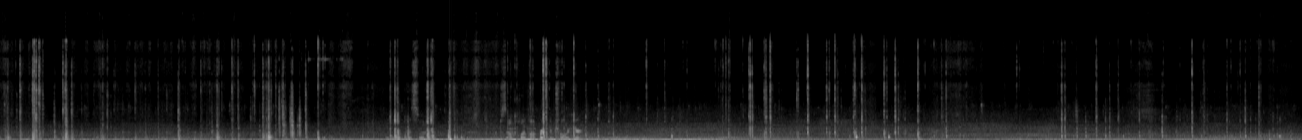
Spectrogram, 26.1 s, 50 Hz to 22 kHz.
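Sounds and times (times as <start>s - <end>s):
plastic clicks and rattles: 10.0s - 26.0s.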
